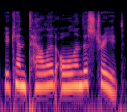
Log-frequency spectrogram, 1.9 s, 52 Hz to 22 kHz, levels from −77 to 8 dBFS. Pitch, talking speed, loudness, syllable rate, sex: 210 Hz, 250 wpm, -15 LUFS, 4.4 syllables/s, female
